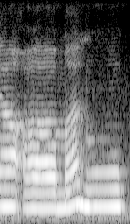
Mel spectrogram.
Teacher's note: آمنو میں الف مدہ واو مدہ ہے، 2 کاؤنٹ کرنے ہیں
